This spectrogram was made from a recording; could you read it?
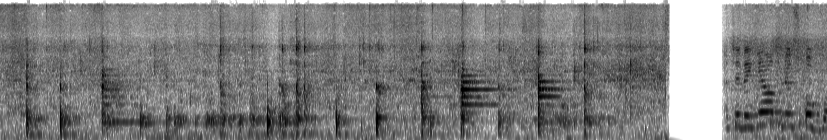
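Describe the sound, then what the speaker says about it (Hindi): Chicken karahi ingredients fry in a pan while a spoon stirs and scrapes, giving soft sizzling under frequent close clinks and knocks against the metal, with a voice speaking over it and a brief silent gap. "देखिए फ्राई हो रही है।"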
